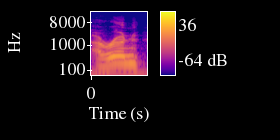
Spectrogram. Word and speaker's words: Arun: up i've got uh arun whose name rhymes with harun my last name uh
